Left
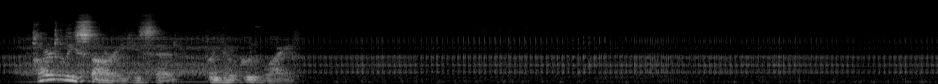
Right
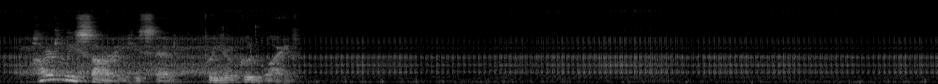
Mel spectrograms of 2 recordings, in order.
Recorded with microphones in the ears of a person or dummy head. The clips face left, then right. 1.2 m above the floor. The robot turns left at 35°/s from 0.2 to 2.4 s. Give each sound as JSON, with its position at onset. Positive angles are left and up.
{"t": 0.3, "sound": "a man speaking", "azimuth_deg": 35, "distance_m": 1.2}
